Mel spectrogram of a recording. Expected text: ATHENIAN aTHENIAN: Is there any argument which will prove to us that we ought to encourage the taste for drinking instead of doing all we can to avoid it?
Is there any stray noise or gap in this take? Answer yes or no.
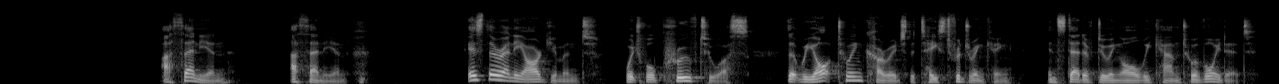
no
